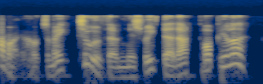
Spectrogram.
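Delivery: put-on old man's voice with West Country accent. Recounting buying a lemon drizzle from an old chap, imitating him in a West Country accent. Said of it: "What a wonderful accent as well".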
